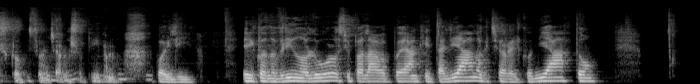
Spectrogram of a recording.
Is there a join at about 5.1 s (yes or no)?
no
